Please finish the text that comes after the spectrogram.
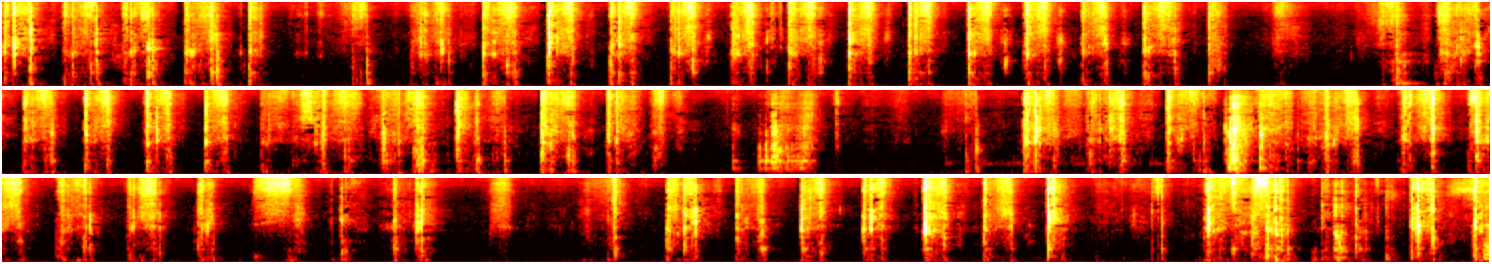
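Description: Tarot cards shuffled by hand in rapid, dense riffling bursts, a steady crisp papery flutter with brief pauses between rounds, close and alone with no talk.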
